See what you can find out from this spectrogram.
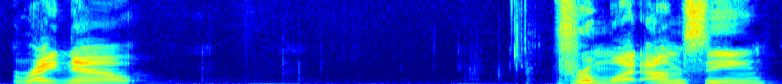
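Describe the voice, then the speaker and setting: A man in his thirties hosting a casual live stream, reacting in a rambling, profane, animated way. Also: high voice, extremely slow, clear, resonant tone. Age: 30s.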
